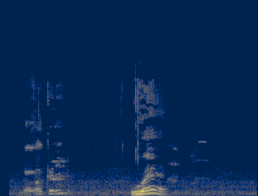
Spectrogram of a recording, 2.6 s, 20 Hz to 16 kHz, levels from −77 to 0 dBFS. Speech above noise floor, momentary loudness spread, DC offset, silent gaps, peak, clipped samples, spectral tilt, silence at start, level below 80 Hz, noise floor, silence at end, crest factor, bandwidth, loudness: 29 dB; 18 LU; under 0.1%; none; -4 dBFS; under 0.1%; -6.5 dB/octave; 0.25 s; -62 dBFS; -53 dBFS; 0.9 s; 24 dB; 10 kHz; -24 LUFS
